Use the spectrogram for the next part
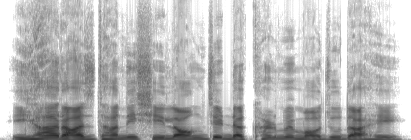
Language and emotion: Sindhi, neutral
